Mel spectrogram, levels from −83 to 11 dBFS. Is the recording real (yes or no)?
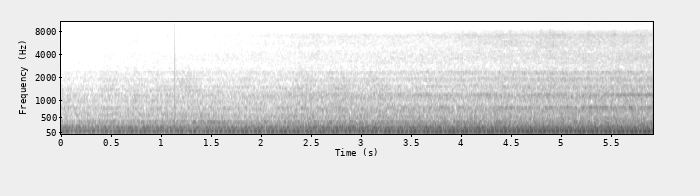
yes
